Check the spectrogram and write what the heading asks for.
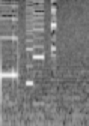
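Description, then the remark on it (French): A quick series of four electronic beeps at stepped pitches, a car system chiming as the doors lock and the autopilot is set, clear over a low engine rumble, with no talking. “Il verrouille les portes et paramètre le pilote automatique.”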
